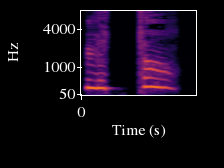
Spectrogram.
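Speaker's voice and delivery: stunned, high-pitched dawning realization; Hermione effarée. A narrator's reading. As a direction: say it aghast, pitched well up. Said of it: "effarée". (effarée, d'une voix aiguë)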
